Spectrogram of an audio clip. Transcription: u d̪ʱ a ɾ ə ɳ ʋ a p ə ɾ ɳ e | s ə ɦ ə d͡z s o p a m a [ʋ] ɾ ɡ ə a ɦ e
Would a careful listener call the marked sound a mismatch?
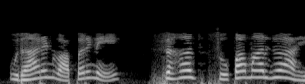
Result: yes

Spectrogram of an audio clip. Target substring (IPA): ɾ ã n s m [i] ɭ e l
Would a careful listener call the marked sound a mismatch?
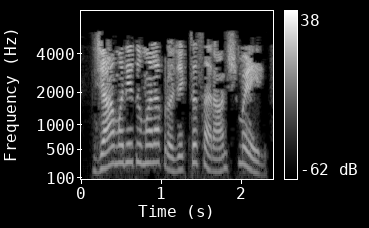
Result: no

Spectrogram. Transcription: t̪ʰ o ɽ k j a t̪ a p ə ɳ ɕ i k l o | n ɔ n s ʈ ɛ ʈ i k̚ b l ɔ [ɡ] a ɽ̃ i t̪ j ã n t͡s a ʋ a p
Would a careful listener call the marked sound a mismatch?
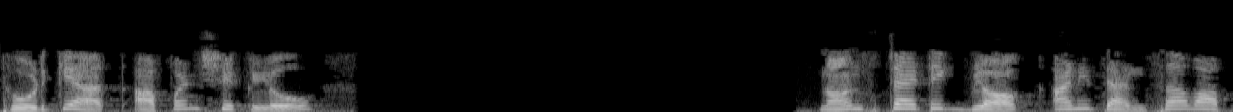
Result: yes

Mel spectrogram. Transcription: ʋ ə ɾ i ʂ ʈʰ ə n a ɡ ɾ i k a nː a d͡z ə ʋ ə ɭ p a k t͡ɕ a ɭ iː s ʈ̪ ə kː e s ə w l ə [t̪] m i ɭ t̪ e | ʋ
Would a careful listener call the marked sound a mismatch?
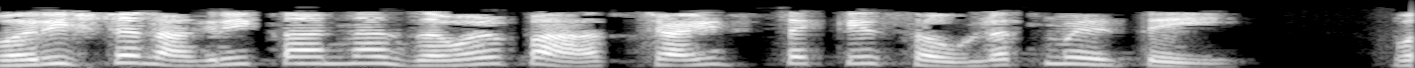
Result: no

